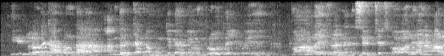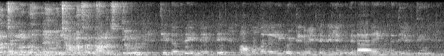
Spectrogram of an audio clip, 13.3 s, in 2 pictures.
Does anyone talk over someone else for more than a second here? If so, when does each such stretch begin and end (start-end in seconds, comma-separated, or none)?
6.8-8.6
